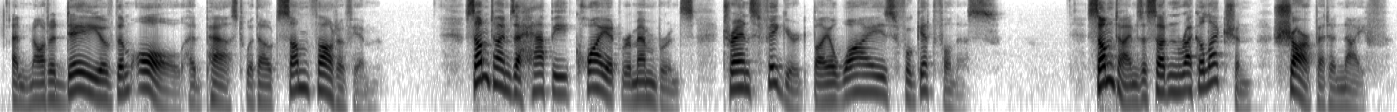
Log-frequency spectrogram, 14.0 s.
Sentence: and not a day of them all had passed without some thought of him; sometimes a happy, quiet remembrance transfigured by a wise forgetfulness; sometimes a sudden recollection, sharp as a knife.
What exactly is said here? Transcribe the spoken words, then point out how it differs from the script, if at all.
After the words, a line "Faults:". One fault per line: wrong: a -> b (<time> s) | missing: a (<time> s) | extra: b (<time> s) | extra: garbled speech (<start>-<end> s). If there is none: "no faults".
and not a day of them all had passed without some thought of him; sometimes a happy, quiet remembrance transfigured by a wise forgetfulness; sometimes a sudden recollection, sharp at a knife.
Faults:
wrong: as -> at (13.2 s)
